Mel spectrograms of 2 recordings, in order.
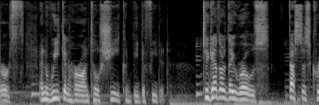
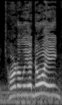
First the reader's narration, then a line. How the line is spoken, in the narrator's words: Leo yelled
